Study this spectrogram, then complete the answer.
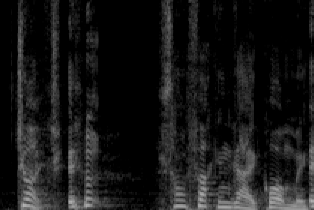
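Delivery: high, loud complaint; a hint of an indignant grandma; lightly voiced old lady, laughing; grandma complaining. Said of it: "she'd tell George about it".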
